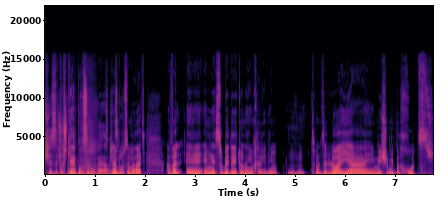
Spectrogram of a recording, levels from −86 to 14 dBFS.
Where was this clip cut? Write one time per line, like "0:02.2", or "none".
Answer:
none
